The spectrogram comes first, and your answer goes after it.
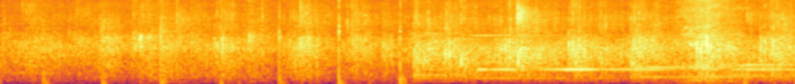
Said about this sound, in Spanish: Denle una gloria a Dios y un aplauso al Señor, claro que sí.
